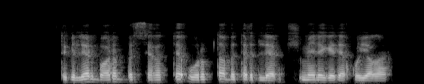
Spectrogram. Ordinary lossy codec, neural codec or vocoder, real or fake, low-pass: AAC, 48 kbps; none; real; 7.2 kHz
